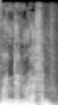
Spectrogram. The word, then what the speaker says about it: Winding Refn: Is it like Winding Refn? – It's Winding Refn.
